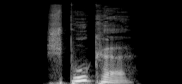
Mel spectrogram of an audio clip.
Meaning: inflection of spuken: 1. first-person singular present 2. first/third-person singular subjunctive I 3. singular imperative
- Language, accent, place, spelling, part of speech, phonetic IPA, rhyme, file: German, Germany, Berlin, spuke, verb, [ˈʃpuːkə], -uːkə, De-spuke.ogg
